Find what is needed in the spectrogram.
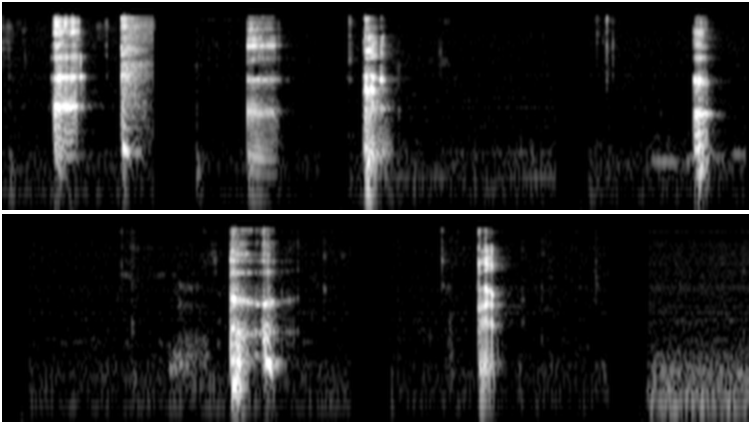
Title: TikTok Girl Burping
